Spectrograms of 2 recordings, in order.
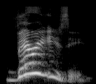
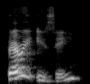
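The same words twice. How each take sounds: First: "Very easy" higher and louder, VERY stressed; emphatic repeat, higher and louder. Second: Said in the usual way. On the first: Retold or imitated. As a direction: hammer "Very easy" home the second time. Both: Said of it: "and he was like".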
